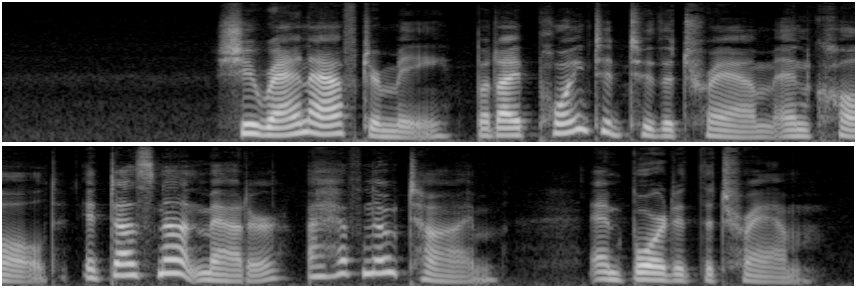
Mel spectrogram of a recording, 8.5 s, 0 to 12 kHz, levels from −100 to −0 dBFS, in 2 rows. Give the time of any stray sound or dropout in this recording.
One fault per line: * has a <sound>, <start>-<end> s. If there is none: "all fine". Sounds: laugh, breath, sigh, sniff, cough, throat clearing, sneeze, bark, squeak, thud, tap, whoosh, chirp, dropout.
all fine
